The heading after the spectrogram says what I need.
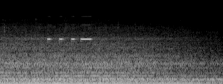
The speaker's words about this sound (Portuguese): Mesmo ao ralenti, o motor pode denunciar a presença dos agentes da Polícia Marítima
